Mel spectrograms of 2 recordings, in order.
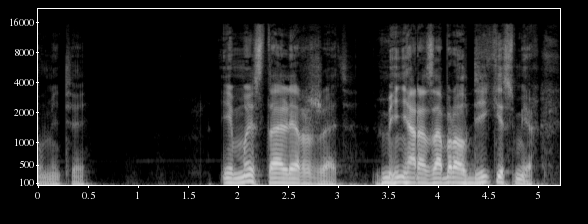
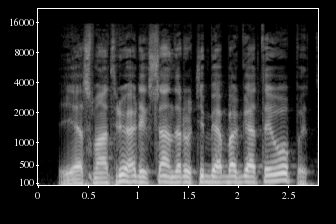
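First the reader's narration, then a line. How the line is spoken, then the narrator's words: Formal tone. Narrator (Russian): официальным тоном произнес Грач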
